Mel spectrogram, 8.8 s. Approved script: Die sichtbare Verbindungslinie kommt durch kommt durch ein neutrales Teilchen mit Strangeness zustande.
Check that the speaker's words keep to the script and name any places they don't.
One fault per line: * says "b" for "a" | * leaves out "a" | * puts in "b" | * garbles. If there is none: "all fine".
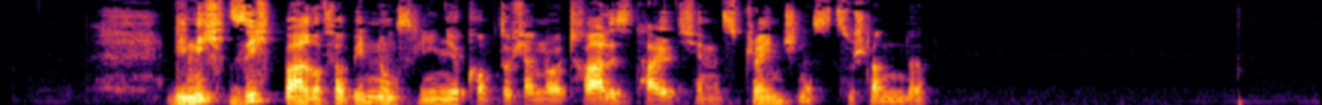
* puts in "nicht"
* leaves out "kommt durch"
